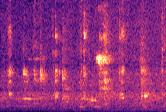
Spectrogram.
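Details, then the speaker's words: Infrared induction cooktop, cover removed: light uneven ticking, a few per second, from cooling fan blade rubbing lower housing because fan was not seated down; fix by pressing fan into place and cleaning. "आपण हा पंखा जो आहे हा खालच्या बॉडीला घासतोय त्यामुळे याचा आवाज येतोय"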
